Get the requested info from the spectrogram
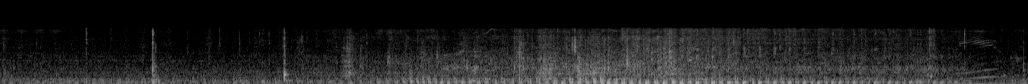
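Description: A few sharp clicks and knocks of a plastic bottle being handled, then a low engine rumble that swells about four seconds in and fades near the end, as of a motor vehicle passing.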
